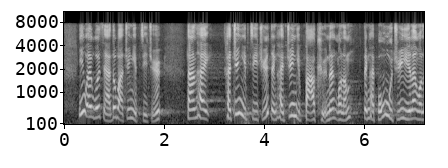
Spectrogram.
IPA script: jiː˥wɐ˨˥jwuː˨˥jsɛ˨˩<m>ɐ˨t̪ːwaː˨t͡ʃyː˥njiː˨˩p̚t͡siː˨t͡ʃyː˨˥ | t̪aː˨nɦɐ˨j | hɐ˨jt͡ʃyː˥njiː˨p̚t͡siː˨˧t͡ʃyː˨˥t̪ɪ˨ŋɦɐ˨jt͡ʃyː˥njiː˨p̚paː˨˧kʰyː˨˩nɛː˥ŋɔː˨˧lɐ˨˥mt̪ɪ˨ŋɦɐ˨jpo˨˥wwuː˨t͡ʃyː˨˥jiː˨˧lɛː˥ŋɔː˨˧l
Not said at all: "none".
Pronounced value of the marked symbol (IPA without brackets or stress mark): ŋ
